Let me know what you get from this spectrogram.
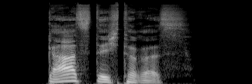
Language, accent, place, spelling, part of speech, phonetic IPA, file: German, Germany, Berlin, gasdichteres, adjective, [ˈɡaːsˌdɪçtəʁəs], De-gasdichteres.ogg
- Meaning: strong/mixed nominative/accusative neuter singular comparative degree of gasdicht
